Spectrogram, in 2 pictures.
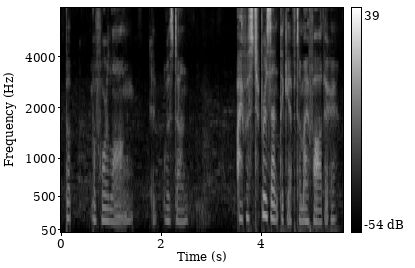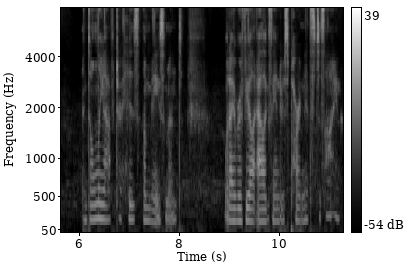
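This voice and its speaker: A woman's voice: fairly low pitch, gravelly. A woman playing an obsessive, haunted young inventor from a wealthy family in a horror audio drama, confiding hesitantly with phrases that drop to a whisper. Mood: tense recollection. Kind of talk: horror audio drama acting, confessional monologue. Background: background music.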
